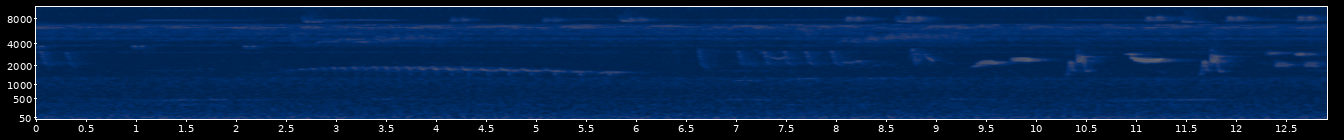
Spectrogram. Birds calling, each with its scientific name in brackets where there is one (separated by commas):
Gray-fronted Dove (Leptotila rufaxilla), White-winged Becard (Pachyramphus polychopterus), Undulated Tinamou (Crypturellus undulatus), Buff-throated Woodcreeper (Xiphorhynchus guttatus)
